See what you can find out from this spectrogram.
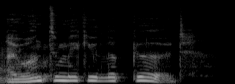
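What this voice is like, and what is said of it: Put-on Nosferatu-style vampire accent. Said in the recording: “that's not the right accent. ... He's not like a like Armenian mobster. ... I'm going for Nosferatu”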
